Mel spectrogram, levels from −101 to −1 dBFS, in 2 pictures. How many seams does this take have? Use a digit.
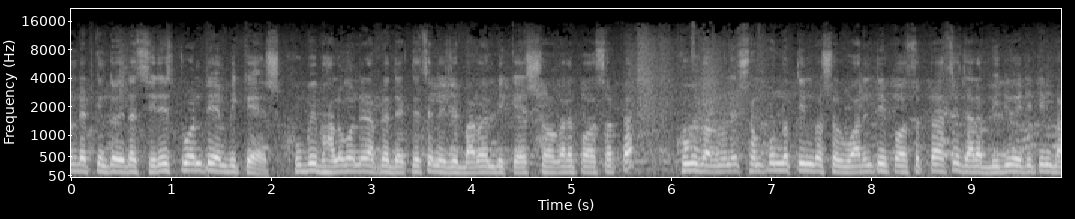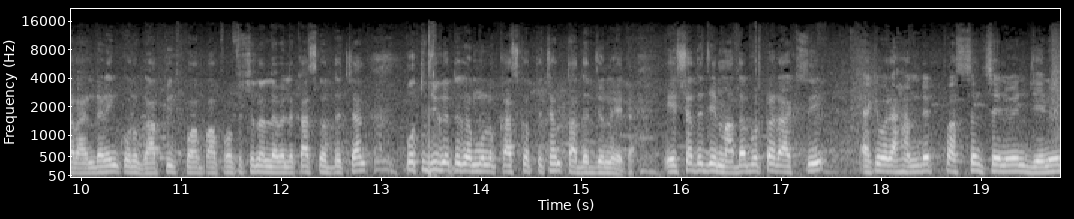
0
